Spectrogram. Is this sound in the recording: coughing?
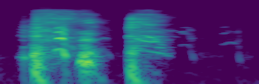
yes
